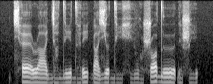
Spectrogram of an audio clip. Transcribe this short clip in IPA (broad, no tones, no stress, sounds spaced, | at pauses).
t͡ɕʰ ɛː ɹ aː ɟ a̤ d i d ɛ̤ ɾ i ɠ a ʑ ɯ d i̤ x i̤ v ɔ̤ ʂ ɔ d ɯː ɗ i̤ ʂ i̤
